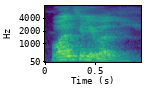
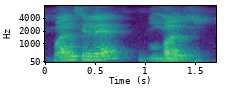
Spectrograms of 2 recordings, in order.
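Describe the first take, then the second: First: Said in the usual way. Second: "वन syllable" said slowly, broken before the final syllable. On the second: Shown as a demonstration. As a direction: dictate "वन syllable" in slow pieces. Teacher breaks term into syllables. ("वन syllable" को धीरे-धीरे तोड़कर)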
